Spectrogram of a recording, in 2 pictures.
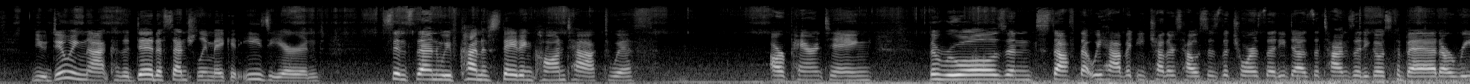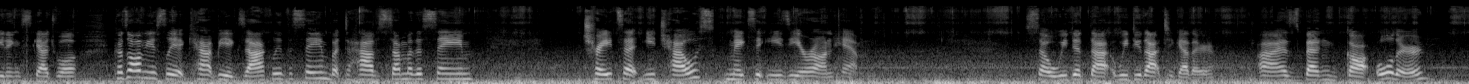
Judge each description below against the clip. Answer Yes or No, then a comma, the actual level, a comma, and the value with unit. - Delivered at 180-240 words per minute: No, average, 170 wpm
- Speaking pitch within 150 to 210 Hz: Yes, medium, 185 Hz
